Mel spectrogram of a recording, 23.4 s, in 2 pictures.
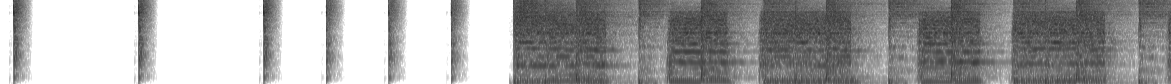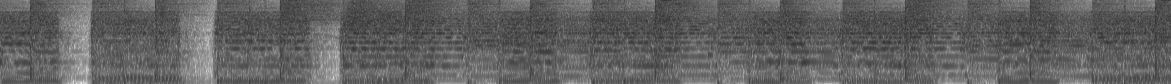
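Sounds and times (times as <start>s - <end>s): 
rock backing track: 5.2s - 23.4s.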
